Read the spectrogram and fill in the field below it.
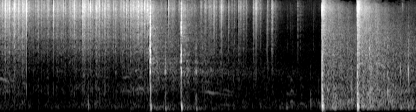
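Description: Fireworks set off outdoors at home, with scattered sharp bangs and crackles bursting against a faint background, two loud close reports near the end following several lighter pops.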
